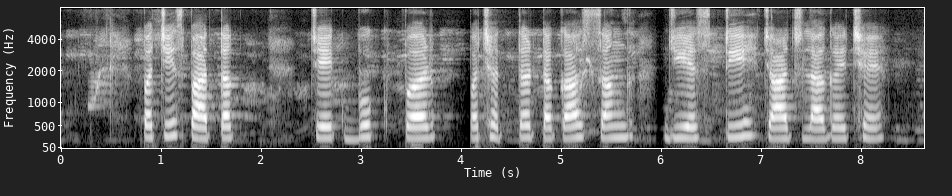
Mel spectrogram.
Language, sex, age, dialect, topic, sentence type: Maithili, female, 36-40, Bajjika, banking, statement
